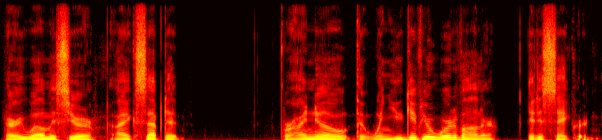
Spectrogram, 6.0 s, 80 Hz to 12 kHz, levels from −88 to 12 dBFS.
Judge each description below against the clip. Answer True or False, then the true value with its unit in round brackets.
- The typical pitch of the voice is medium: False (115 Hz)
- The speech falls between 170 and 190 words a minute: False (200 wpm)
